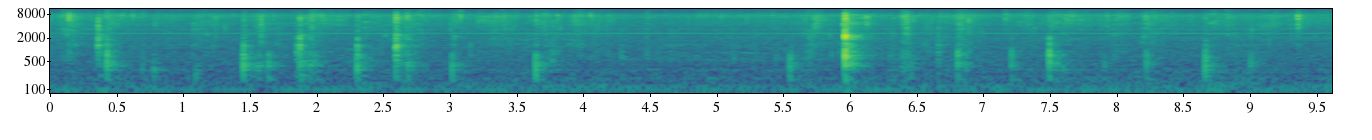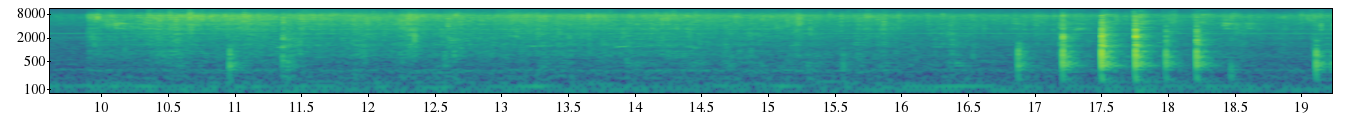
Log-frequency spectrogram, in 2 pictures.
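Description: Beef brain frying in a coated kadai, stirred with a wooden spoon that clicks and scrapes against the pan now and then. About halfway through the sizzling hiss gets louder and steadier, and near the end the spoon knocks against the pan several times in quick succession.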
